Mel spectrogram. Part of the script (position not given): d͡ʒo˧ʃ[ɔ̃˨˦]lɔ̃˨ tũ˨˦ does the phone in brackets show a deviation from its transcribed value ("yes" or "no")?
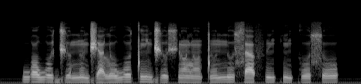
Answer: yes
